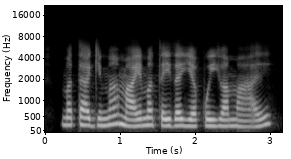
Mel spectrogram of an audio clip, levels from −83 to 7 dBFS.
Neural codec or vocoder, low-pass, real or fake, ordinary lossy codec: codec, 16 kHz, 0.3 kbps, FocalCodec; none; fake; none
